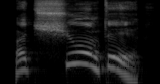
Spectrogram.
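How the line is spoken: Involuntary exclamation. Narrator (Russian): не удержавшись, воскликнул Мозайка

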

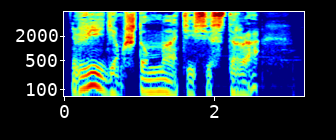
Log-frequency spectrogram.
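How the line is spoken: Through clenched teeth. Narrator (Russian): процедил сквозь зубы Рогожин

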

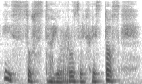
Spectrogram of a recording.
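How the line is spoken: Muttered under breath. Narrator (Russian): бормоча себе под нос

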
